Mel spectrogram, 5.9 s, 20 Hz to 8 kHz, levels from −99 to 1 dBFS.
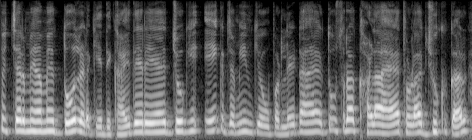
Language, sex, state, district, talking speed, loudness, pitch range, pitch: Hindi, male, Bihar, Purnia, 225 wpm, -16 LUFS, 185-220 Hz, 200 Hz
